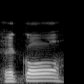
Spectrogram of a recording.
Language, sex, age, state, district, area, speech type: Odia, male, 60+, Odisha, Balangir, urban, read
